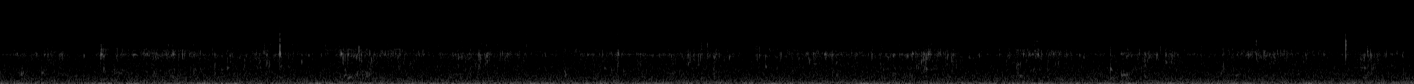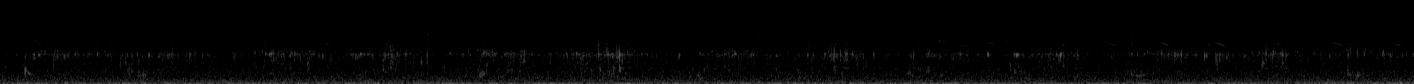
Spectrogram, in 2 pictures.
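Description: Kayak paddle strokes: the blade dipping and pulling through calm river water with soft, regular splashes and drips, and occasional small clicks of the paddle against the inflatable kayak.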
